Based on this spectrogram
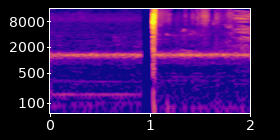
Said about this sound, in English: Today, I am recording outside, so we have the beautiful sound of nature in the background. Birds singing, cicadas chirping. Sounds like a spaceship.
